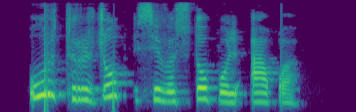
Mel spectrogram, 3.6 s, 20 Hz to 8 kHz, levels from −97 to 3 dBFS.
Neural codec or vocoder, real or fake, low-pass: none; real; 7.2 kHz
